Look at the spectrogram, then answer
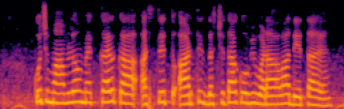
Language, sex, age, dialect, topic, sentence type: Hindi, female, 18-24, Kanauji Braj Bhasha, banking, statement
